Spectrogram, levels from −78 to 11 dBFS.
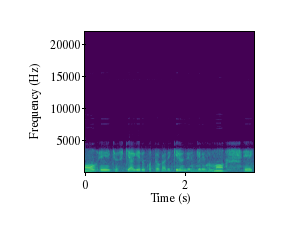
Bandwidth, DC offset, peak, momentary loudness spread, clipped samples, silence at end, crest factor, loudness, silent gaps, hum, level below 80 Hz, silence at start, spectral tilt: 5 kHz; under 0.1%; -4 dBFS; 7 LU; under 0.1%; 0 s; 16 dB; -20 LUFS; none; none; -46 dBFS; 0 s; -6.5 dB/octave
